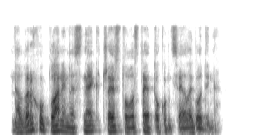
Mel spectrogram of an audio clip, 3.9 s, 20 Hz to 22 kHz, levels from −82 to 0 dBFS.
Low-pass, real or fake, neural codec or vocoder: 10.8 kHz; fake; codec, 24 kHz, 3 kbps, HILCodec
